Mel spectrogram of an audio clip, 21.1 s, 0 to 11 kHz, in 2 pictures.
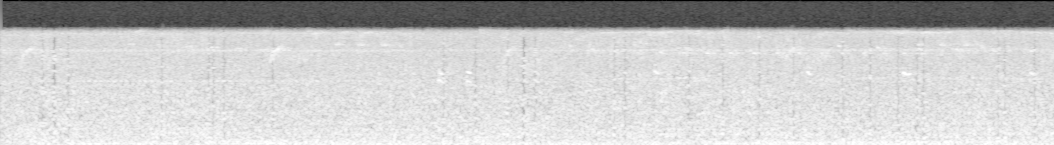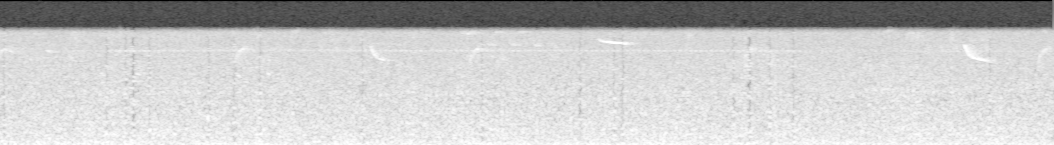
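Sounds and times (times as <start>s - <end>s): outdoor background noise: 0.0s - 21.0s
faint high chirps: 16.5s - 17.0s.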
